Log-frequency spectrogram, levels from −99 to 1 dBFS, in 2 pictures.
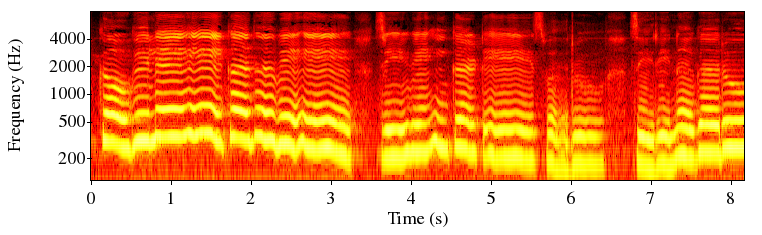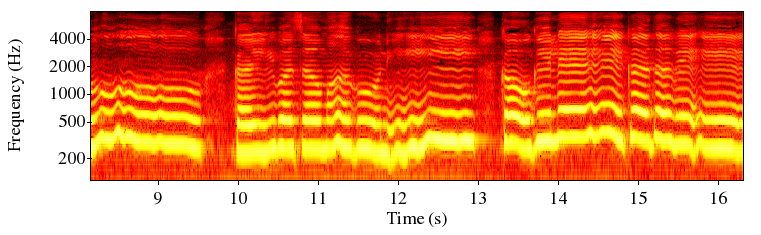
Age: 30-49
